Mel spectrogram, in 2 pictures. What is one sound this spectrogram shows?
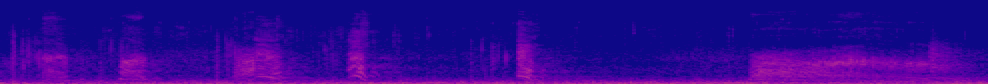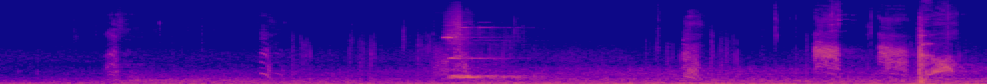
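Soft footsteps creep slowly over grass and earth.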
